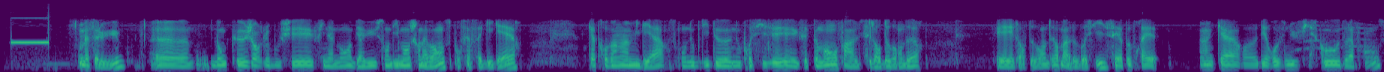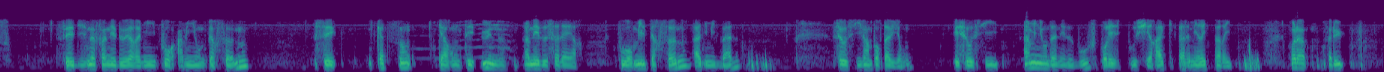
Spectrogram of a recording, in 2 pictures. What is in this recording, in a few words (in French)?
Irak couts repondeur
